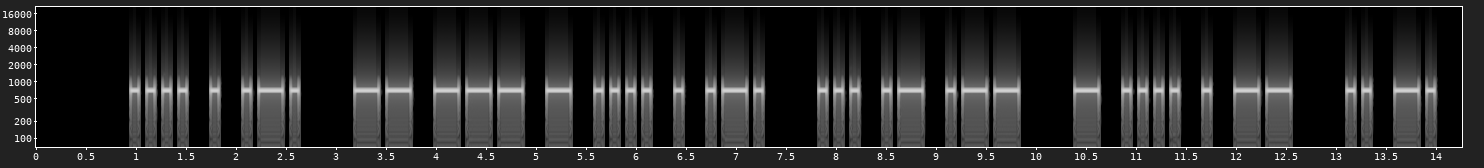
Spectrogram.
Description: Morse code, heard as a keyed tone, about 15 wpm, 700 Hz. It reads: HER MOTHER SAW THEM IN
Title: Sentences from Top 1000 Words - Review Part 3 - 15wpm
